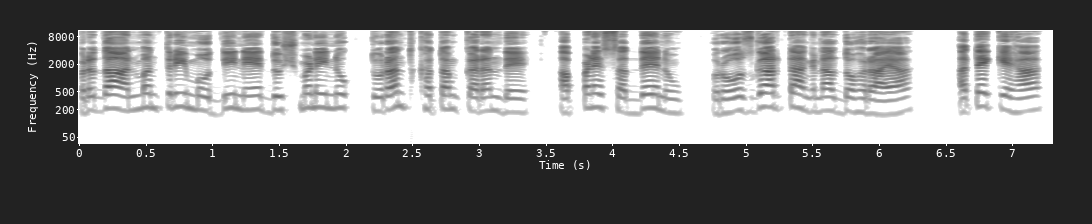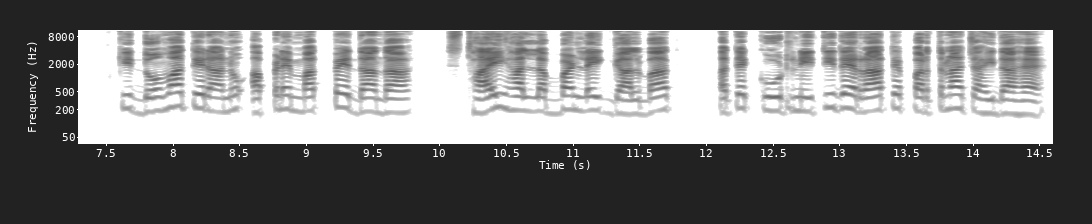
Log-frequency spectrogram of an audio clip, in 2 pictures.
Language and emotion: Punjabi, neutral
